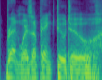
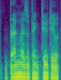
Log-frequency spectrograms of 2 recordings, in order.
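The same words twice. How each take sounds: First: It is said in a put-on voice. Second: It is said in his normal voice.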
